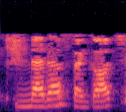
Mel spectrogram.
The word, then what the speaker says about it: Meta Fagace: Maybe now would be a good time to talk about your latest album, and I believe I'm pronouncing it correctly, Meta Fagace, yeah. Is that right? – Yeah, it is.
